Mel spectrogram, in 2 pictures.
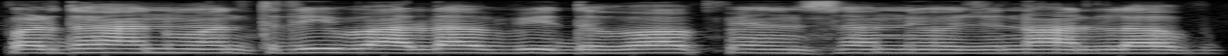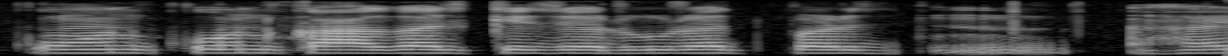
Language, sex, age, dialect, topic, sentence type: Magahi, female, 18-24, Central/Standard, banking, question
